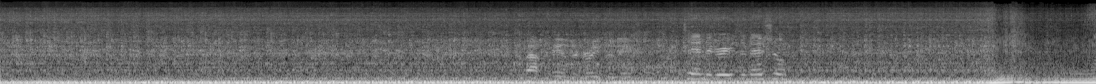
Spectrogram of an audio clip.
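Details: Restored Ford Galaxie 500 V8, timing 15 initial, 36 total; deep even rumble, smooth rev-up and settle, revs near 3,000 rpm: normal running.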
